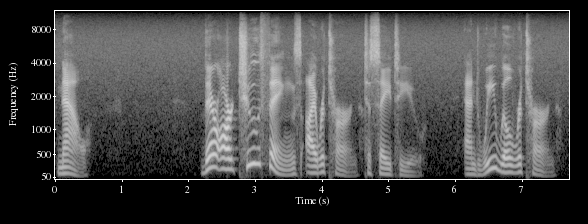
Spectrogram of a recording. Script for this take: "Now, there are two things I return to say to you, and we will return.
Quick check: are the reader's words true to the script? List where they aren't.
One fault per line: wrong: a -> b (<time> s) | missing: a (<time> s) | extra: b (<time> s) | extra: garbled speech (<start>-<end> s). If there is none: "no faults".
no faults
